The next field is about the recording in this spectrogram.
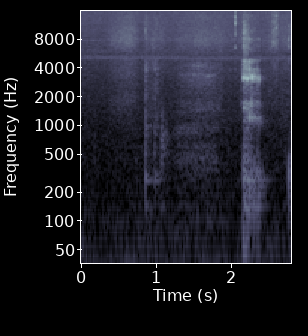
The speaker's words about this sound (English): Excuse me, I burped. That just adds to the authenticity of it all.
